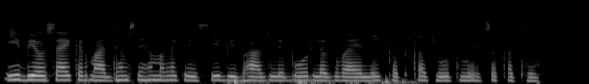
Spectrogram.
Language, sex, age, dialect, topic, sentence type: Chhattisgarhi, female, 31-35, Northern/Bhandar, agriculture, question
